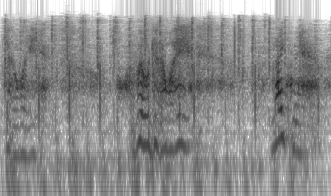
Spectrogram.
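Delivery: low, hushed self-talk; frightened muttering. Acted. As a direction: mutter it under your breath. Hiding alone in the dark.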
